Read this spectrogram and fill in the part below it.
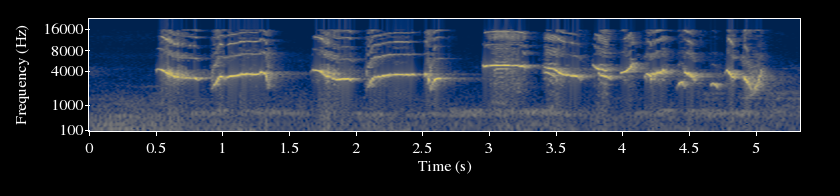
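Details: Captive Oriental magpie-robin singing as a decoy to entice rivals to fight; two sustained, clear whistles with sliding ends, followed by a quick, jumbled sequence of rich melodic notes.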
